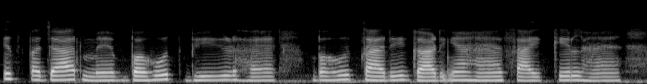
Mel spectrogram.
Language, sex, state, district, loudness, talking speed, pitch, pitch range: Hindi, female, Jharkhand, Palamu, -18 LUFS, 100 wpm, 190 Hz, 180-200 Hz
